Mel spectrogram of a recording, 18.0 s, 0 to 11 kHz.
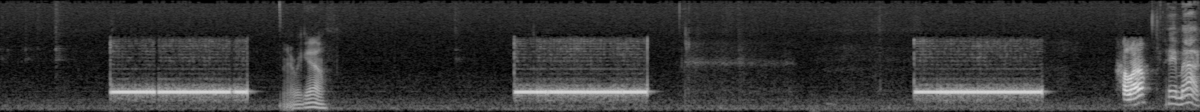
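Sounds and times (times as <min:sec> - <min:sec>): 
outgoing phone call ringback tone: 0:01.6 - 0:03.8, 0:07.7 - 0:09.8, 0:13.7 - 0:15.8
speech: 0:04.6 - 0:05.0, 0:17.6 - 0:17.9.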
